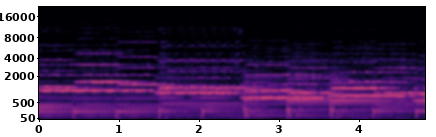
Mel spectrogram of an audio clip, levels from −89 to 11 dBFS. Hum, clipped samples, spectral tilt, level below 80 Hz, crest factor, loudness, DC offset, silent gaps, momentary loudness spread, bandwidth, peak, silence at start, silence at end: none; under 0.1%; -3.5 dB/octave; -80 dBFS; 12 dB; -35 LUFS; under 0.1%; none; 5 LU; 14.5 kHz; -22 dBFS; 0 s; 0 s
